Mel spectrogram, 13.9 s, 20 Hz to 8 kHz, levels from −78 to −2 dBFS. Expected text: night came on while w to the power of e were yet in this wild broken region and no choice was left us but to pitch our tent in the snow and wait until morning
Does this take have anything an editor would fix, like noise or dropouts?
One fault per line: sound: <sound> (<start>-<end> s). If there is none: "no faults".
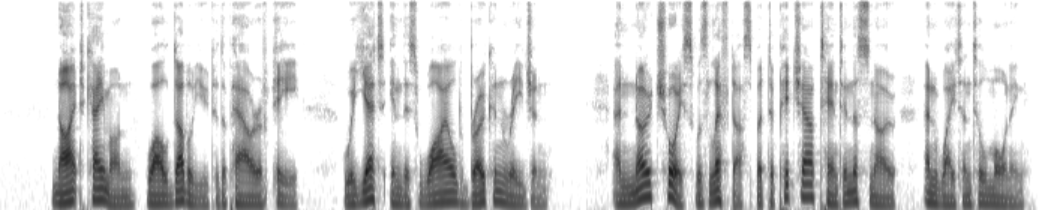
no faults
